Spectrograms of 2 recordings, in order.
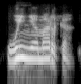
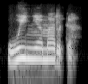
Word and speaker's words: Huiñamarca: Ese es el nombrecito, Lago Menor o Huiñamarca. Con H por si acaso se escribe, con la H, Huiñamarca, tal como se escucha. UI, ¿no ve?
